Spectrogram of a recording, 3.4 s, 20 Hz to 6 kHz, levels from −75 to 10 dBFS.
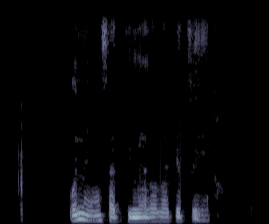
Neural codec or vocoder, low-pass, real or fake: none; 5.4 kHz; real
